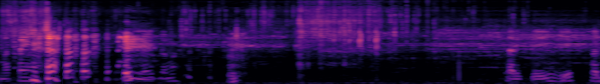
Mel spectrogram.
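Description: People talking indistinctly over a faint sizzle of oil frying in a small pan on a portable gas camping stove, with a few sharp clicks from the metal spoon.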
